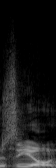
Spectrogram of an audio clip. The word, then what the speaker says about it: Zion: Zeon for Zion Okay jealous over Zion over Zeon is the proper pronunciation to the my understanding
